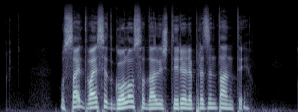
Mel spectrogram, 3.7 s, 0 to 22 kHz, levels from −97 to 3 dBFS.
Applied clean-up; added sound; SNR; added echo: none; none; none; none.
